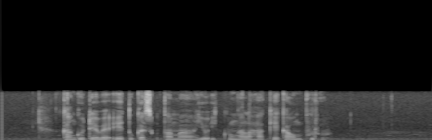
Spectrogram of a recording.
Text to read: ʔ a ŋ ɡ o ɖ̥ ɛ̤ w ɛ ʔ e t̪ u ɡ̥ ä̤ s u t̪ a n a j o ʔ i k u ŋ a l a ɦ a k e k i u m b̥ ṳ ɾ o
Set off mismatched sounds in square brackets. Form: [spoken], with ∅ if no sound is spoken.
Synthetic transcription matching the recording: [k] a ŋ ɡ o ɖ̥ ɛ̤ w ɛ ʔ e t̪ u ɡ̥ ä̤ s u t̪ a [m] a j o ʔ i k u ŋ a l a ɦ a k e k [a] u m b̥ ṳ ɾ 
